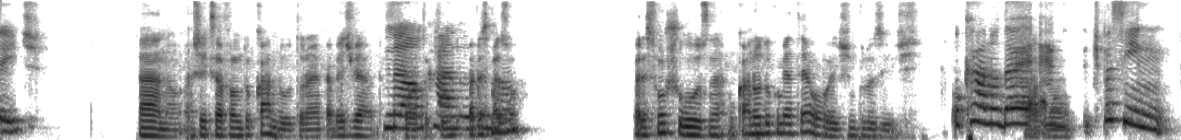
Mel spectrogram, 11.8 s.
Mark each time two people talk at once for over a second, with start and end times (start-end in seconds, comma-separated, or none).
3.8-5.2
